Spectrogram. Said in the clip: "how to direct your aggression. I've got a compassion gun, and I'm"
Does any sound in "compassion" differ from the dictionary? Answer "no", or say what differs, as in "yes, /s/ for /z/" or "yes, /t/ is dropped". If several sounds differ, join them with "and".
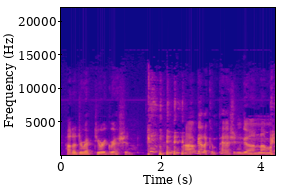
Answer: no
